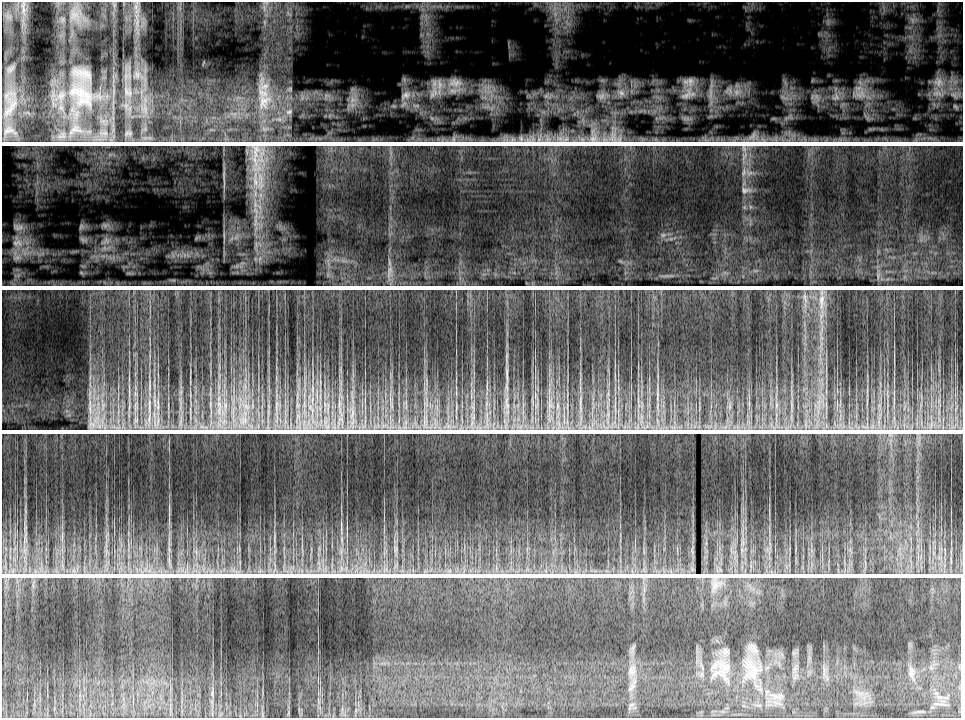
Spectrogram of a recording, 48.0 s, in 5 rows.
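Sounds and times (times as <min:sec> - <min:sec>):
wind buffeting microphone: 0:01.6 - 0:10.3, 0:18.6 - 0:48.0
train wheels rumbling and rattling: 0:12.8 - 0:16.2, 0:16.9 - 0:48.0.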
